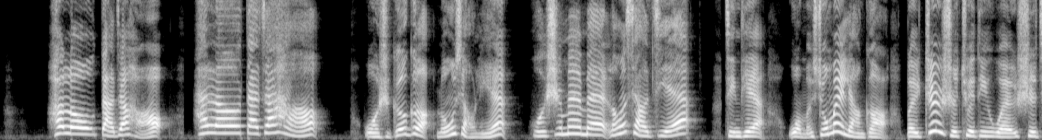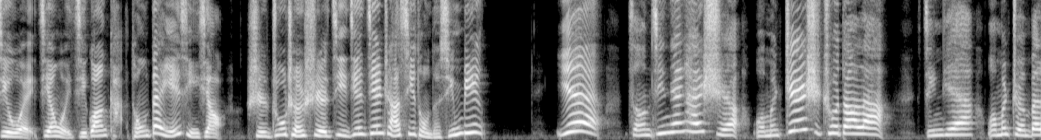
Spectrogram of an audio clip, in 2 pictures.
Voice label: 男女童音

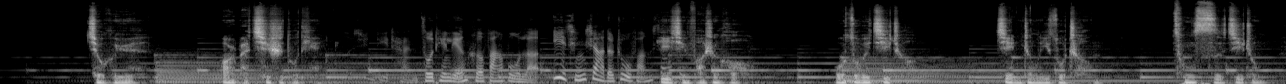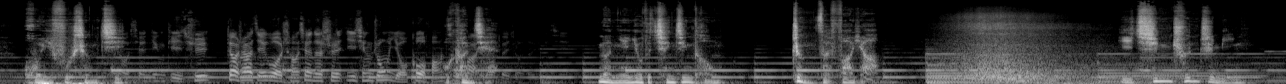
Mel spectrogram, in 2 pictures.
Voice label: 公益广告

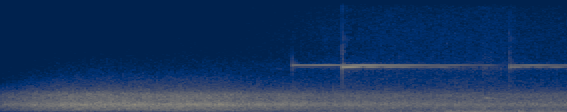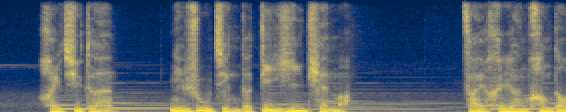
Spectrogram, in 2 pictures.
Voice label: 旁白; 嗨我们一起奋斗吧

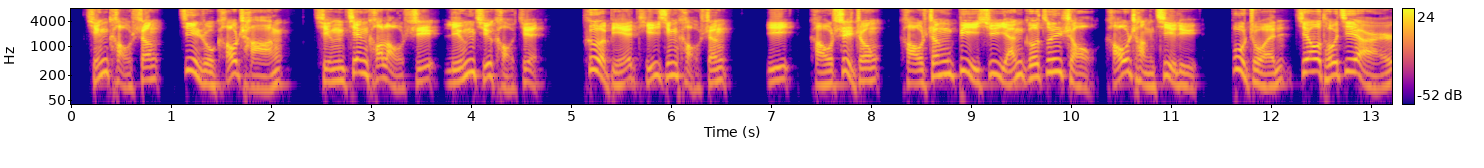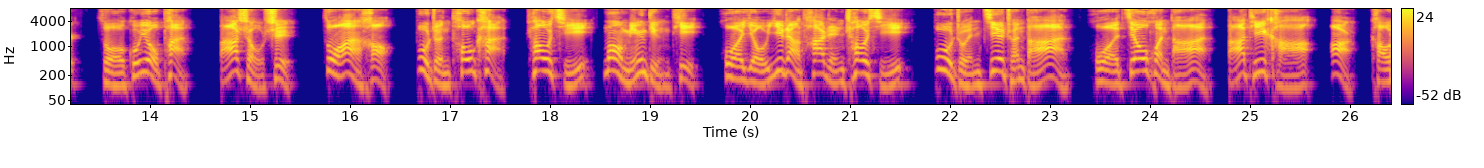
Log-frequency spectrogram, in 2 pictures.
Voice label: 通告广播 考场

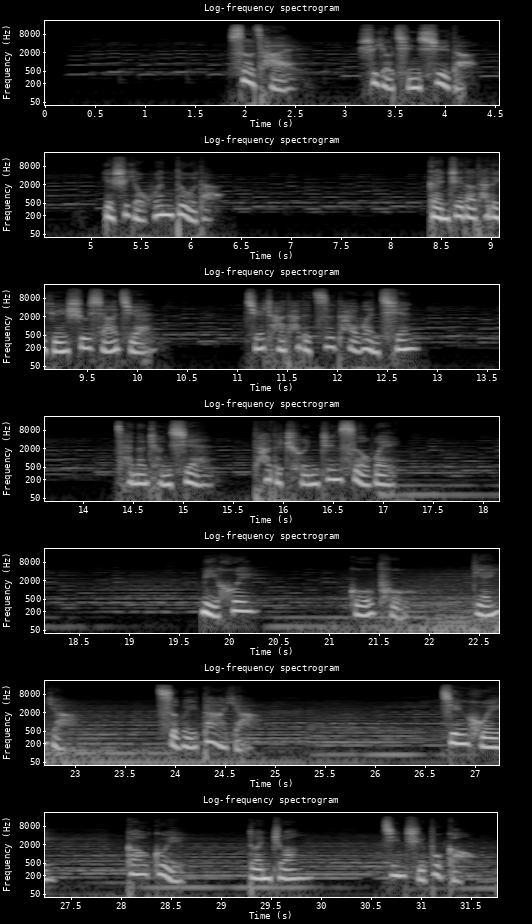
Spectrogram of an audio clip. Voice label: 旁白 成熟 色彩 情绪

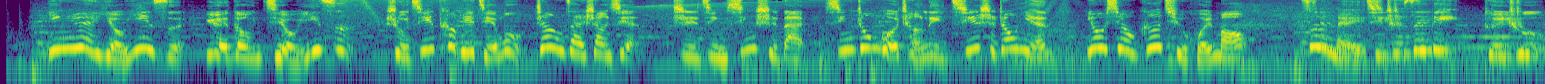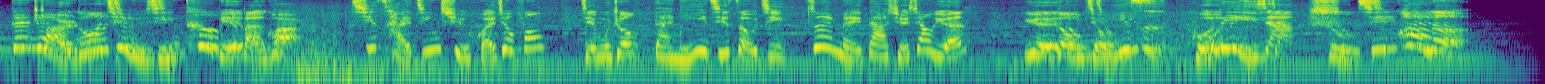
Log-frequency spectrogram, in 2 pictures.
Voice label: 电台广告

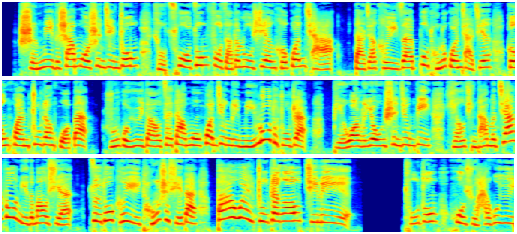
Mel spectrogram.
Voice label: 可爱男童

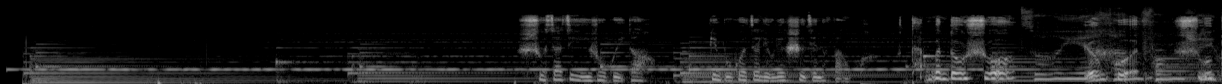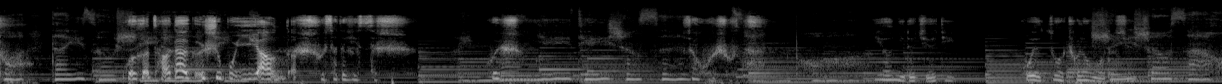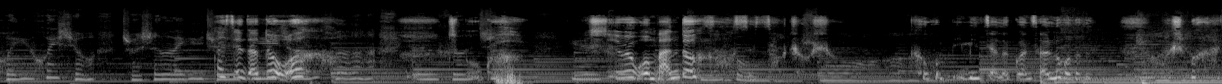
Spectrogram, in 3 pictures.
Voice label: 女角色; 山河令

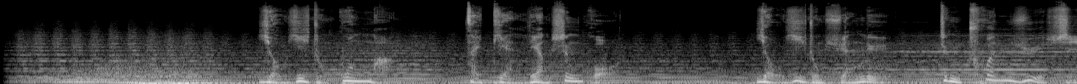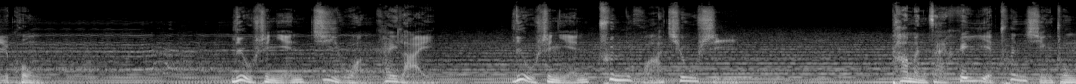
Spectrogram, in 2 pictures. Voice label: 宣传片

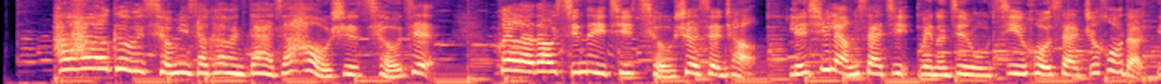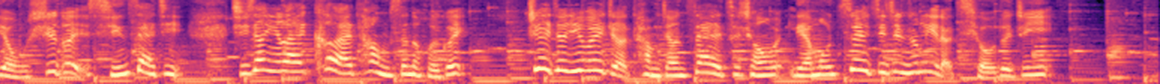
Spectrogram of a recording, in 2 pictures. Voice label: 解说欢快俏皮风格

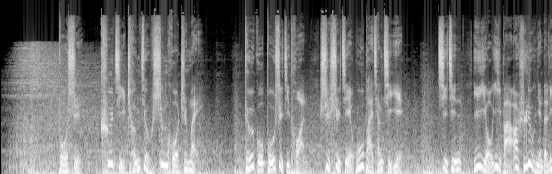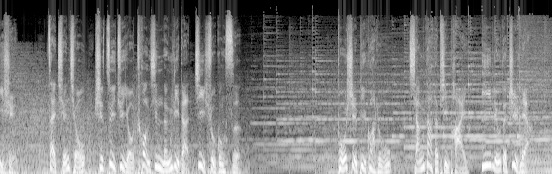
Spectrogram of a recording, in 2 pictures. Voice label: 稳重 企业 产品 介绍

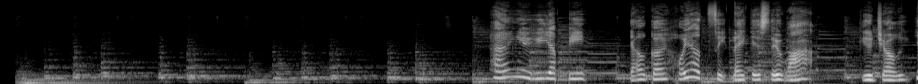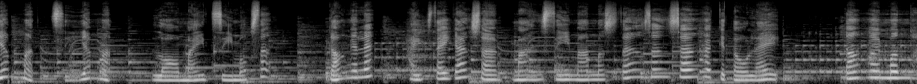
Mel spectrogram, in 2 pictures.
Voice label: 趣讲粤语; 趣讲粤语糯米真的能治木虱

